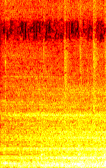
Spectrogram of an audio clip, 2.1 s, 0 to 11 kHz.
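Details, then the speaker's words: 1950 Wadkin RS8 pattern maker's woodturning lathe running at 44 Hz, about 1,300 RPM: steady motor hum with fast, even ticking as the belt joiner passes the pulleys; normal for these old lathes. "And so you can hear that ticking that's constantly running there. But that is a feature of uh of these old lathes that you you get this constant sort of ticking noise."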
